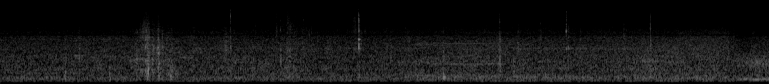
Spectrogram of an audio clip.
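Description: Steady outdoor background hiss with a few short, scattered clicks and ticks.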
